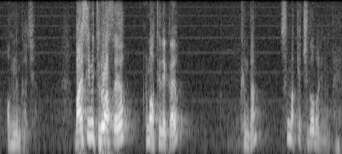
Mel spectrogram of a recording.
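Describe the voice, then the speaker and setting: High-voiced male pastor preaching. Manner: conversational preaching with rhetorical questions; acts out quoted lines in a hushed voice. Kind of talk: sermon. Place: church.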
